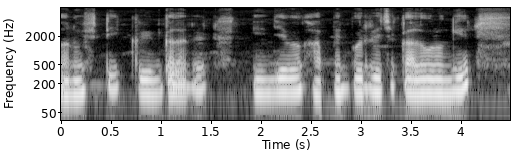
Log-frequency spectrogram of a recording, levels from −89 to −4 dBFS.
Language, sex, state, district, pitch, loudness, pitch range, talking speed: Bengali, male, Tripura, West Tripura, 130 Hz, -19 LUFS, 125-140 Hz, 135 wpm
